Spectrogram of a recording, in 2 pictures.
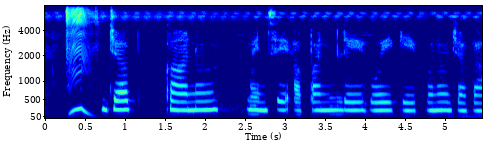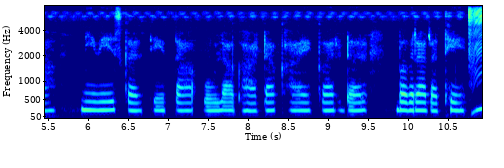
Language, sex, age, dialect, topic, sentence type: Chhattisgarhi, female, 18-24, Northern/Bhandar, banking, statement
